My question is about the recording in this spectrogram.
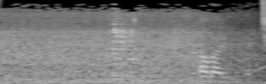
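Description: Road traffic noise: a steady rumble of passing vehicles, with short pitched sounds about a second in and again near the end.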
